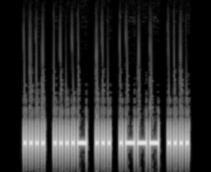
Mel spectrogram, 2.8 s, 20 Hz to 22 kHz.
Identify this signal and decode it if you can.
Morse code, heard as a keyed tone, about 30 wpm, 700 Hz. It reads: H4SJH
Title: Five Challenging Letter-Number Combinations 30wpm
